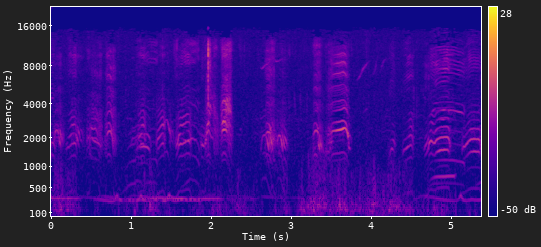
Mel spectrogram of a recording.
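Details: Dominance battle between two male Greater Prairie Chickens on a lek, northeast Kansas: dense chattering cackles and arching whoops stack over a continuous low drone, busiest toward the end.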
